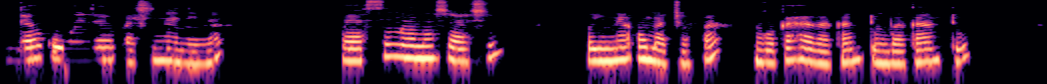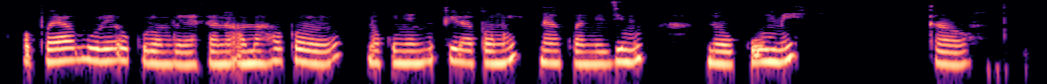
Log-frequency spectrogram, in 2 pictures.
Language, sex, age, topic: Oshiwambo, female, 18-24, finance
